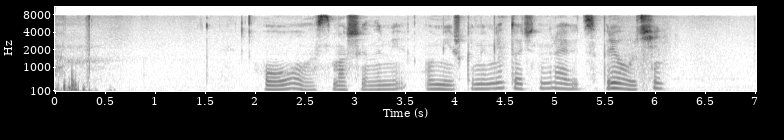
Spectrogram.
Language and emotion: Russian, positive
